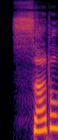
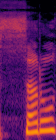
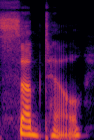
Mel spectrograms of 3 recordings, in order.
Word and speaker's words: subtle: Example, there was a subtle change in his voice when you mentioned the merger. Did you catch that? Repeat subtle. Be careful with the pronunciation here, the B is silent. It's not sub-tel, it's S-U-H-T-L.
